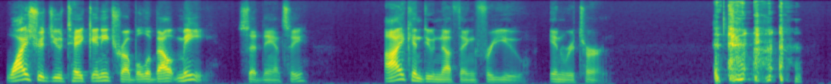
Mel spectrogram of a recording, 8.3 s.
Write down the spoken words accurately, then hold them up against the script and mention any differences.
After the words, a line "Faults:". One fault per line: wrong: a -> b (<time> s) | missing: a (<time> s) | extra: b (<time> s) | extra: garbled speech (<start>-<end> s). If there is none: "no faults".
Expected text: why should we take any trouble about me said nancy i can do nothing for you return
why should you take any trouble about me said nancy i can do nothing for you in return
Faults:
wrong: we -> you (0.5 s)
extra: in (5.5 s)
